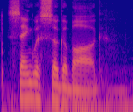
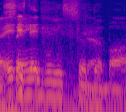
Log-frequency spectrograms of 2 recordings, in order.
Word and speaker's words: Sanguisugabogg: So for the record, for the UK fans, what is the correct pronunciation of it? Sanguisugabogg. So if you slow it down, it, you know, Sanguisugabogg.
